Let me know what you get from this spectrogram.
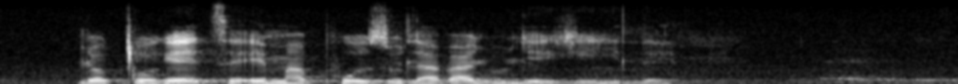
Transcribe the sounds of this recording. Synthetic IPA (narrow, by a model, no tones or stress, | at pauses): loǃuk̬ɛtʰɛʔɛmapʰuzulaɓalulḛk̬iːlɛ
